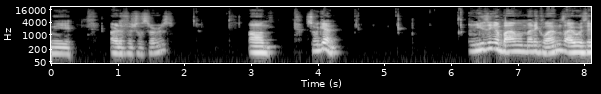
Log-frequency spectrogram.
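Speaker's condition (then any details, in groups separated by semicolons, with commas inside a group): Spastic cerebral palsy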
